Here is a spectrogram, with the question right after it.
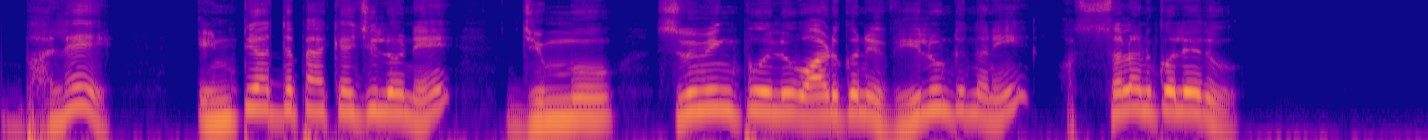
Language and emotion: Telugu, surprised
